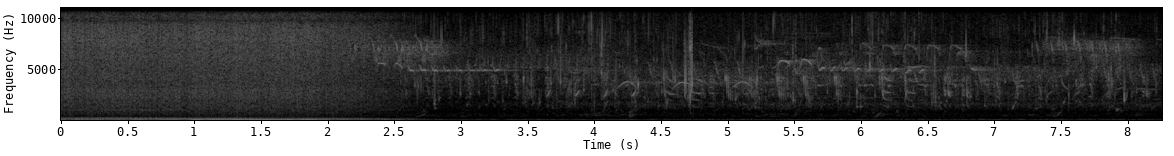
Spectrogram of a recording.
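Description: Water rushing and bubbling over a steady low machine hum, both cutting off suddenly about three seconds in. A quieter stretch follows with many faint, short bird chirps.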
